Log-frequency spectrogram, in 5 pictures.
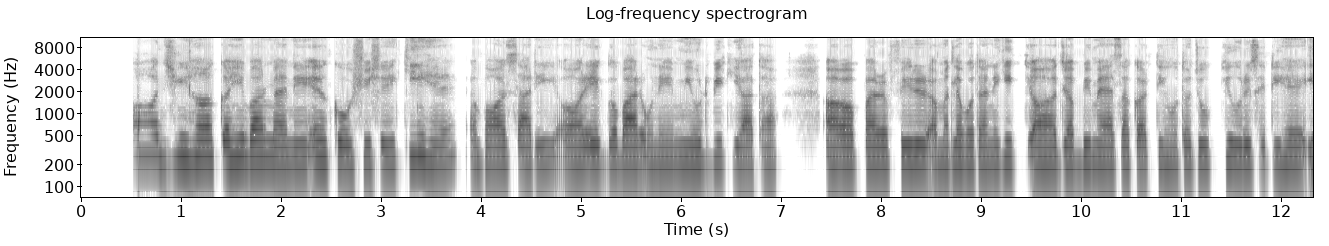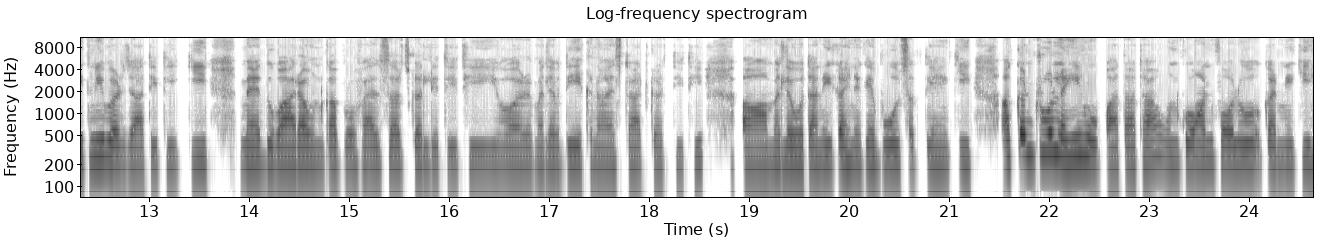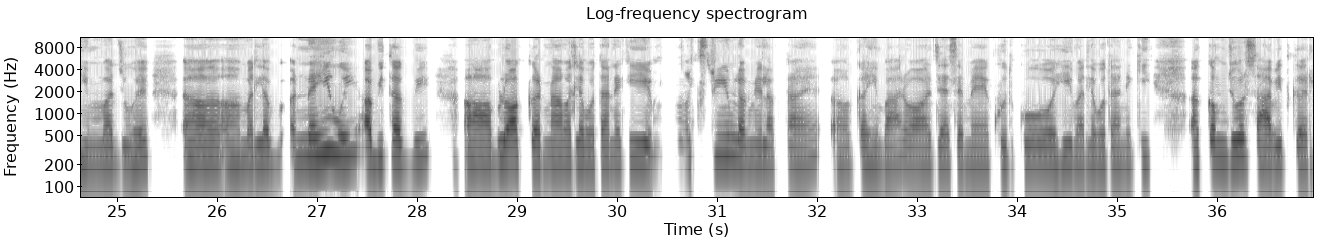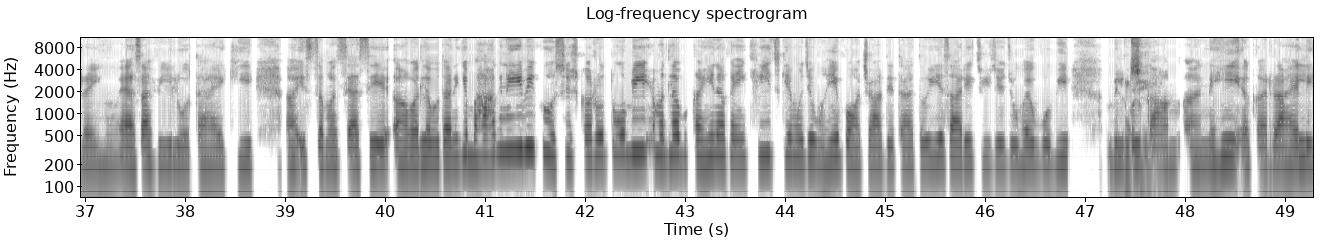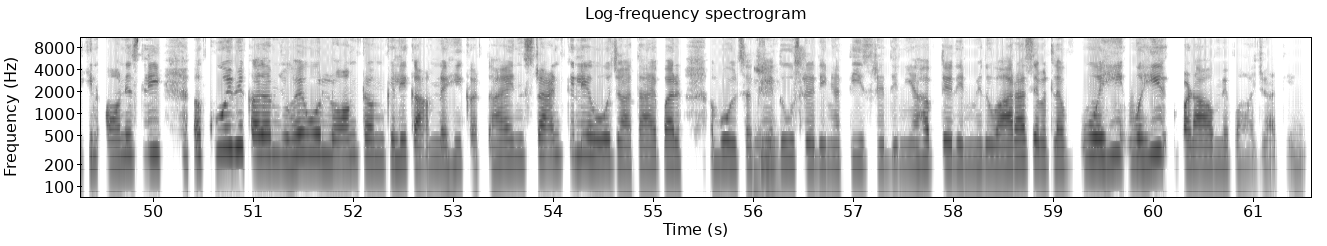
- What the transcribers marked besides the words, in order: other background noise; in English: "म्यूट"; in English: "क्यूरियोसिटी"; in English: "सर्च"; in English: "स्टार्ट"; in English: "कंट्रोल"; in English: "एक्सट्रीम"; in English: "फ़ील"; in English: "ऑनेस्टली"; in English: "लॉन्ग टर्म"; in English: "इंस्टेंट"
- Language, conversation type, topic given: Hindi, advice, सोशल मीडिया पर अपने पूर्व साथी को देखकर बार-बार मन को चोट क्यों लगती है?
